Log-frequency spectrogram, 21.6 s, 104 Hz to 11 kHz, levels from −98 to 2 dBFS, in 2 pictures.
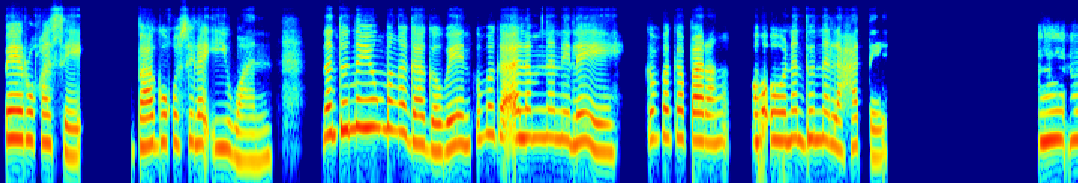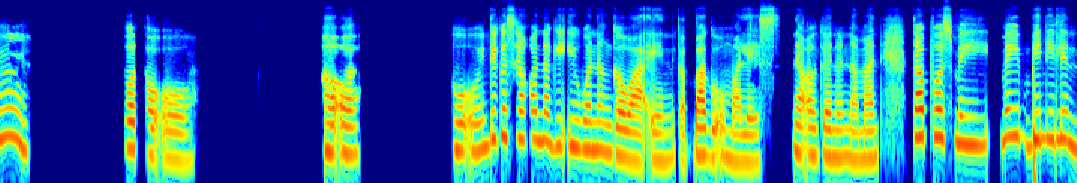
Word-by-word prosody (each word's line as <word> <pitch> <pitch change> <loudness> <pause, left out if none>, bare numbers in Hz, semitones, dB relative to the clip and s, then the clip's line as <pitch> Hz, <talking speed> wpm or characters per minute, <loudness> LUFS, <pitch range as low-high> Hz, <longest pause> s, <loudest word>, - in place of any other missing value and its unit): Pero 325 -1 +6
kasi 280 -9 -2 0.6
bago 285 +3 +3
ko 300 - -3
sila 290 -1 -2
iwan, 200 -7 -5 0.5
nandon 370 +4 +4
na 440 0 +5
'yong 435 0 +3
mga 415 -2 +1 0.2
gagawin, 255 +3 +1
kumbaga 365 +4 0
alam 335 +1 +3
na 335 - -3
nila, 300 -2 0
eh. 245 -6 0 0.4
Kumbaga 330 0 0
parang 305 -1 +3 0.2
oo, 315 +1 +2
nandoon 320 0 0
na 310 - -1
lahat 270 +2 -4
eh. 205 - -5 1.5
Mm. 320 -1 +1 0.9
Totoo. 210 -7 -1 1.3
Oo. 230 -2 +2 1.0
Oo, 240 -1 -1
hindi 265 +6 0
kasi 340 0 -1
ako 325 0 0
nag-iiwan 270 -4 -1
ng 235 -1 -3
gawain 190 -2 +1
kap - - -4
bago 215 -1 +4
umalis 180 -1 -5 0.2
oo, 220 -3 +1
ganon 205 -1 -2
naman. 195 0 -3 0.3
Tapos 340 -1 +5
may 280 -1 -2
may 340 +2 -1
binilin 320 0 -1
285 Hz, 120 wpm, -21 LUFS, 230-325 Hz, 1.5 s, Pero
